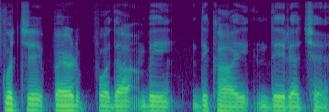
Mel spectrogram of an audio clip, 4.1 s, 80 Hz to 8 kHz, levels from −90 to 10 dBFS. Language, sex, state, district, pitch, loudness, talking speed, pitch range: Hindi, male, Rajasthan, Jaipur, 100 Hz, -18 LUFS, 115 wpm, 95-105 Hz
